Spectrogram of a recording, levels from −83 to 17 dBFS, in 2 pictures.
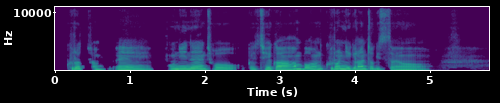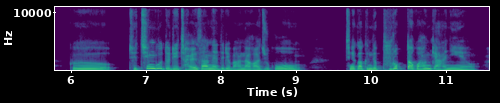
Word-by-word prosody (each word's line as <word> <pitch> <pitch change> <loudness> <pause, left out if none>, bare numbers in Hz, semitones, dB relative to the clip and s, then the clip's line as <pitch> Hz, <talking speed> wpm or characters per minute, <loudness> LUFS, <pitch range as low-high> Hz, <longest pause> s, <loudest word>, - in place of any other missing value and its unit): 그렇죠. 225 -11 -4 0.2
예. 165 -5 -2 0.2
본인은 230 0 +1
저 80 - -4 0.2
그래서 170 -1 -10
제가 195 +3 +1
1 245 +1 +3
번 220 -8 -1
그런 235 +7 +1
얘기를 215 -1 +1
한 230 - +2
적이 220 -7 -5
있어요. 70 - -5 0.9
그 190 -2 +1 0.3
제 200 - -4
친구들이 285 - +2
잘 165 -5 +1
사는 240 +2 +5
애들이 190 -3 0
많아 165 -1 -1
가지고 165 0 -1 0.5
제가 220 +2 +3
근데 205 -4 +2
부럽다고 275 +2 +3
한 265 +2 +4
게 265 - +1
아니에요. 135 - -1
200 Hz, 290 characters per minute, -22 LUFS, 160-230 Hz, 0.9 s, 사는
